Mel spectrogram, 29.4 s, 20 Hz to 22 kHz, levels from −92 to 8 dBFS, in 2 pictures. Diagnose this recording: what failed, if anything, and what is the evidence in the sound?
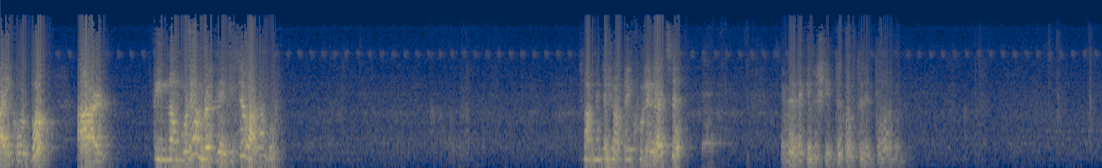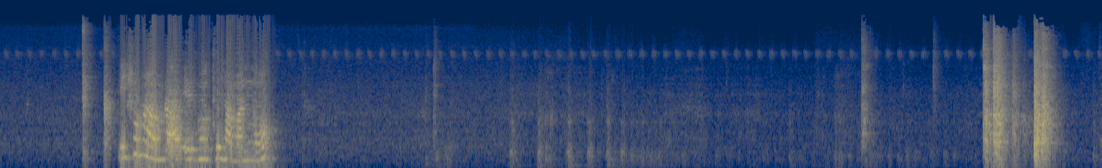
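Buffer tearing at the driver or buffer stage runs through the whole recording: a steady robotic rattle at about 94 Hz rides on the sound wherever there is signal and drops away in the gaps. That rate fits a 512-sample buffer. The writing program and the hardware reading the ring buffer have slipped, so roughly a fifth of each period replays audio from about 20 ms earlier, with hard joins on both sides every period.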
